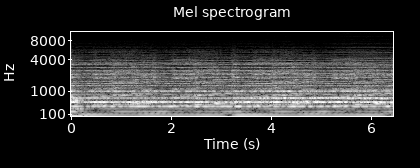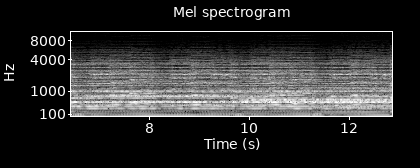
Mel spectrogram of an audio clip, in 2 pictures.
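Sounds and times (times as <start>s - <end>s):
sad strings loop: 0.0s - 12.8s.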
